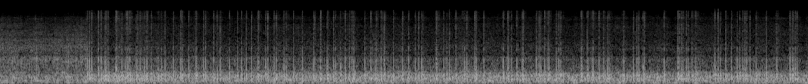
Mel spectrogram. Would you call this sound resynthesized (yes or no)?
no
